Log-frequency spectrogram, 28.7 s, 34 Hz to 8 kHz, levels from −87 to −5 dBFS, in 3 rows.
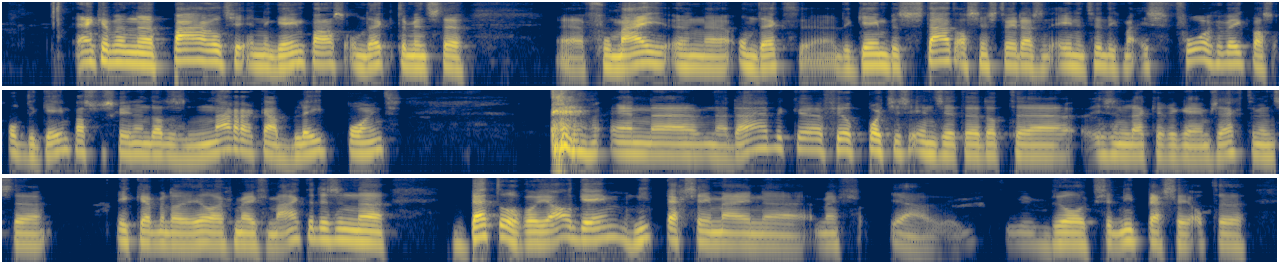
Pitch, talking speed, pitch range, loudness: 130 Hz, 190 wpm, 120-145 Hz, -22 LUFS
